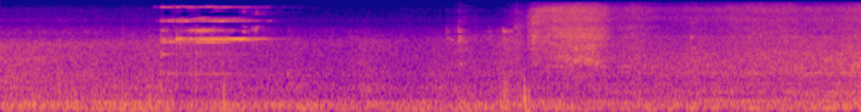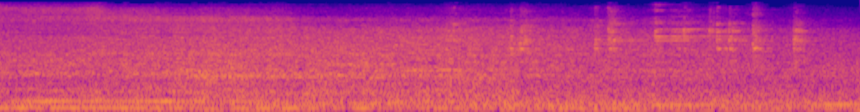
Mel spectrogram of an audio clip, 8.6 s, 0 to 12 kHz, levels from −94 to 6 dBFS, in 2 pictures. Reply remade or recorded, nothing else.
remade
